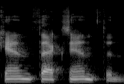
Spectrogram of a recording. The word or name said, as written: Canthaxanthin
